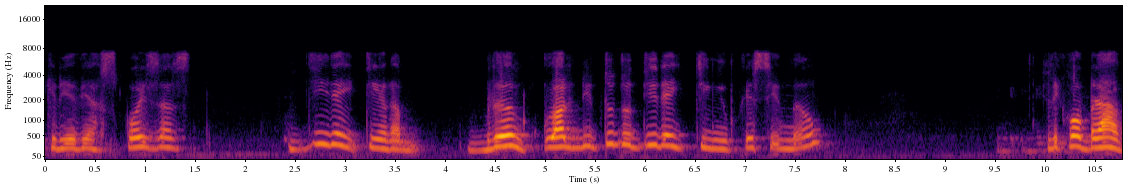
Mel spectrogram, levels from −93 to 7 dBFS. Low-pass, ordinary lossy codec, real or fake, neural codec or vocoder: 7.2 kHz; Opus, 16 kbps; real; none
